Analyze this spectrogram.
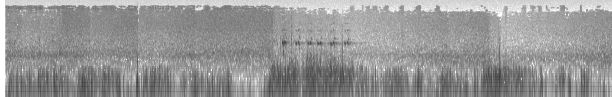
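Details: Black woodpecker singing in woodland in late summer, Southern Ostrobothnia, Finland: a quick series of about seven ringing, evenly spaced notes over a second, half-buried under strong gusting wind.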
